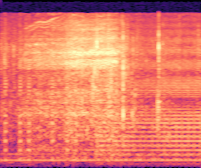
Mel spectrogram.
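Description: Faint steady electrical hum: one low tone with a ladder of evenly spaced overtones above it.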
